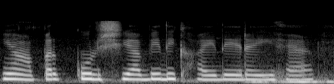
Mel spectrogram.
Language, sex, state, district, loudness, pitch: Hindi, female, Uttar Pradesh, Saharanpur, -14 LUFS, 225 Hz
